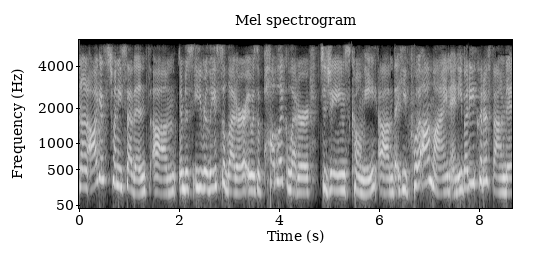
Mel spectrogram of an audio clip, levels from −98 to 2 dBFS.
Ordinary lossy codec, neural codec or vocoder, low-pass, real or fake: AAC, 24 kbps; vocoder, 22.05 kHz, 80 mel bands, WaveNeXt; 5.4 kHz; fake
